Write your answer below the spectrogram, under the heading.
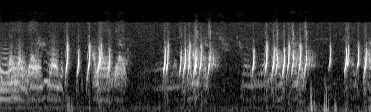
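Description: Common quail giving sharp, clipped chirping notes in quick bursts of four to eight, with short pauses between groups. A faint low hum sits underneath.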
